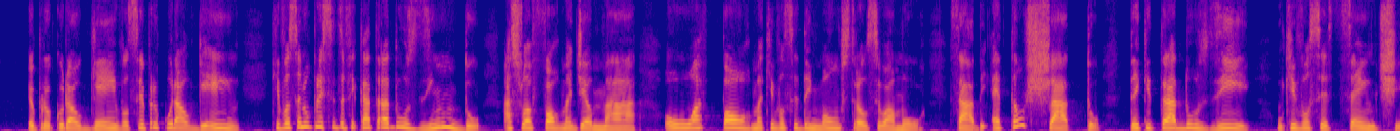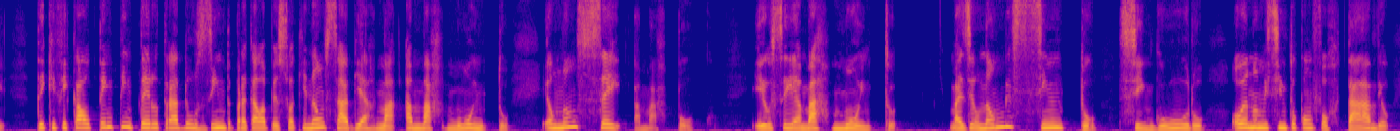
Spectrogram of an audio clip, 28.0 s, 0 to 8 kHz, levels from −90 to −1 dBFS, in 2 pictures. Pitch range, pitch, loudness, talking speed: 195-240 Hz, 215 Hz, -25 LUFS, 160 wpm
